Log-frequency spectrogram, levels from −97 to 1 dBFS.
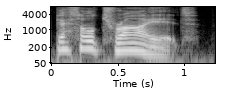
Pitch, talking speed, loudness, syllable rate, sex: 140 Hz, 195 wpm, -15 LUFS, 3.7 syllables/s, male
